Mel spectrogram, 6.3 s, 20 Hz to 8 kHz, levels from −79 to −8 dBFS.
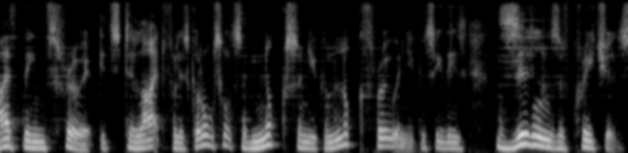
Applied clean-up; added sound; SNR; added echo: neural mask model DeepFilterNet 3.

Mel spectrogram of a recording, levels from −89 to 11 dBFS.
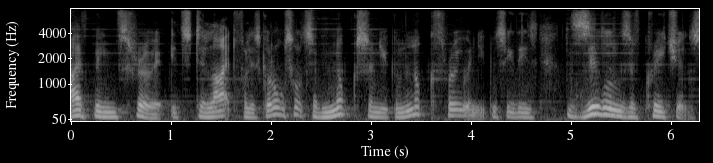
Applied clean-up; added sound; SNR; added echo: neural separator model SepFormer DNS4.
